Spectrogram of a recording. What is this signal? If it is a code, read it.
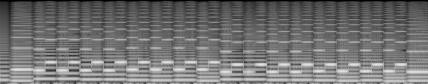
There is no code.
